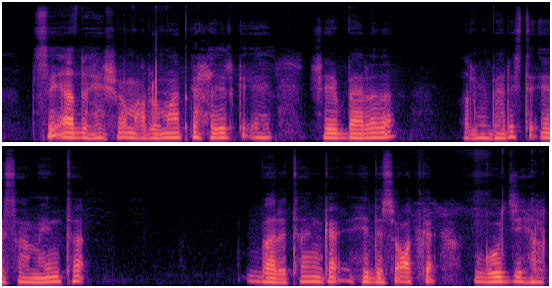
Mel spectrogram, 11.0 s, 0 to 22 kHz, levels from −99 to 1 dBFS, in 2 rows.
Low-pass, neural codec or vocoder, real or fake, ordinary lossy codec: 19.8 kHz; none; real; none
